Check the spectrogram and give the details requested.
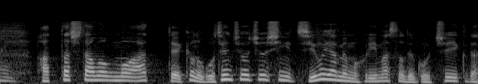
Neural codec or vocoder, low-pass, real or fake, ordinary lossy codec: none; none; real; none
